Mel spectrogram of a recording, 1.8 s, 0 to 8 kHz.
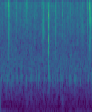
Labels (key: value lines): label: biophony, rattle
recorder: SoundTrap 500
